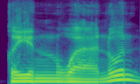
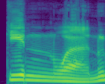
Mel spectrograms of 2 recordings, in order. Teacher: Kalau kaf dia di bagian yang keras penyentuhannya. Jadi kalau misalnya tadi nyebutin qinwanun dengan kinwanun itu beda.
